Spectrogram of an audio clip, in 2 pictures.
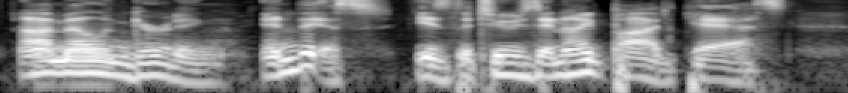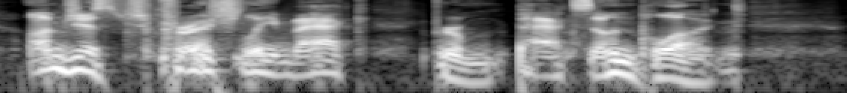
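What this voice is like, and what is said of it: Sick, nasal congested voice. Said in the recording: “man, am I sick. My voice is doing this thing that I'm not sure it's ever done before. A whole lot of coughing, a whole lot of nasal congestion ... I have a totally new voice ... It hurts to talk”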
